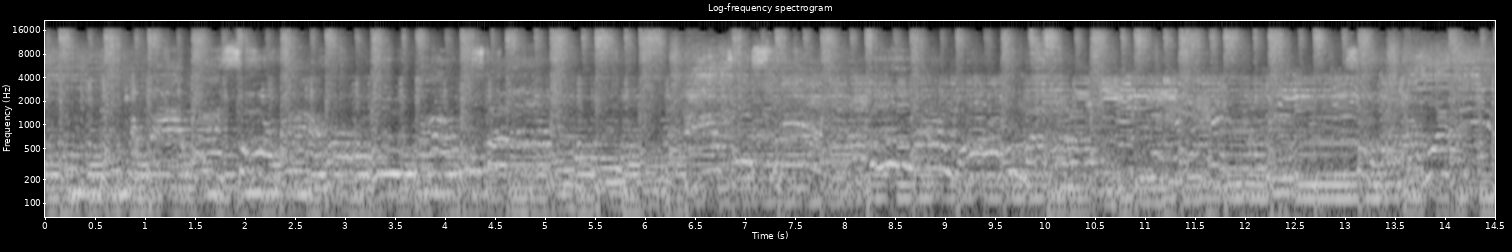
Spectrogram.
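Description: Live blues-rock band playing: electric guitar, electric bass and drum kit, with a man singing.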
